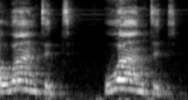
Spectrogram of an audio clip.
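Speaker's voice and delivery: "wanted" with a near-silent final t; pronunciation demo. Shown as a demonstration. Teacher showing students how "wanted" ends. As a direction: clip the end of "wanted" almost to a mute t. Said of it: "E na pronúncia fica assim, ó".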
